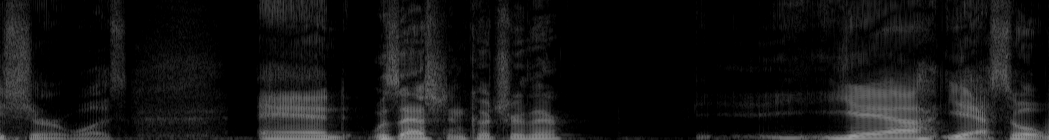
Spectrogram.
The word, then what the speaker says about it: Ashton Kutcher: punk the the punked part of it was Austin cutter kept uh sending out um did I say his name right Kutcher Kutcher Ashton Kutcher Ashton Kutcher I'm sorry yeah he's married is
